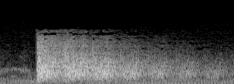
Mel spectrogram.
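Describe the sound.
A single loud gunshot fired at agents in the dark cracks suddenly after a moment of quiet, then rings and decays slowly.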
